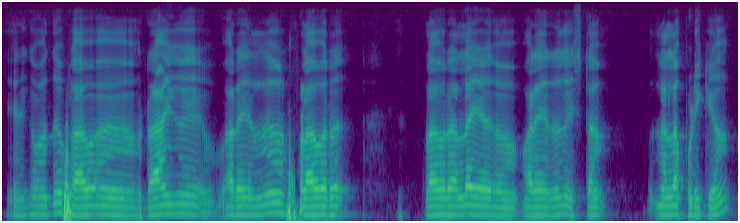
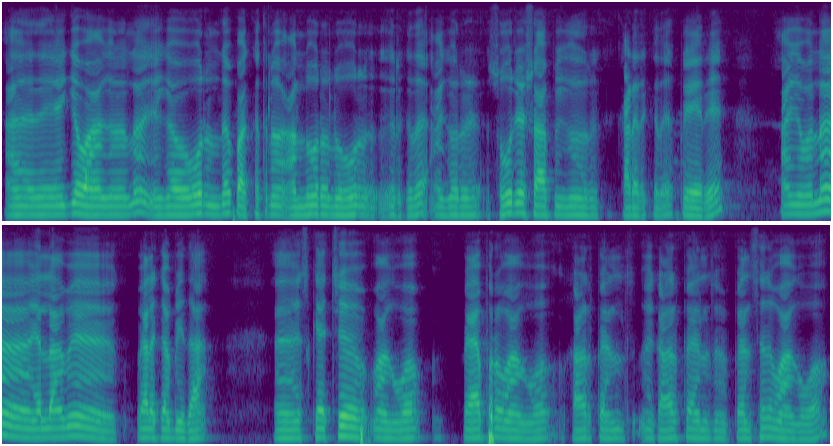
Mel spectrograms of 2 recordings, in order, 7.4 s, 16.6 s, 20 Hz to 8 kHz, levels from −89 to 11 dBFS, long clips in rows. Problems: constant background noise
